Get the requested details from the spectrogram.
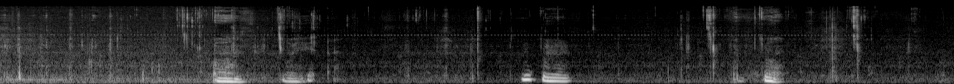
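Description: A woman chews food with her mouth open.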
